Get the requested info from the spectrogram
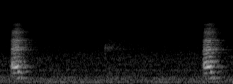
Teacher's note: الكاف بتاعتي صوتها هيتحبس في الاول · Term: حرف الكاف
